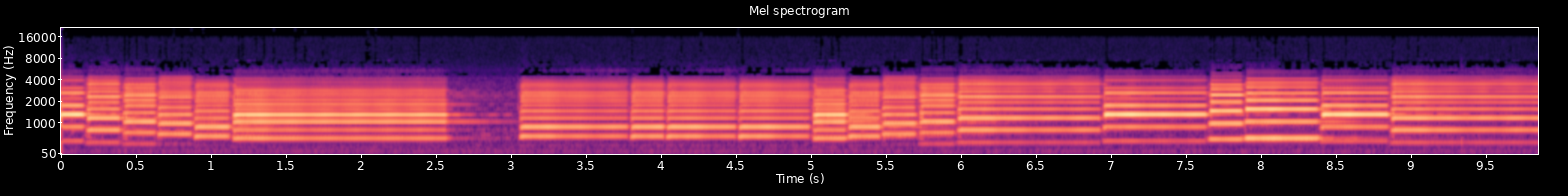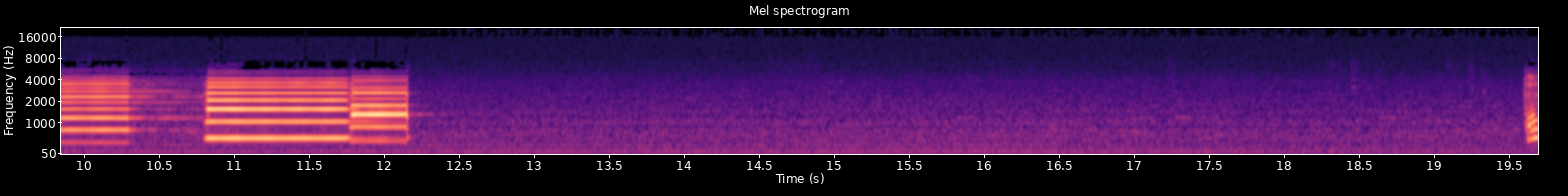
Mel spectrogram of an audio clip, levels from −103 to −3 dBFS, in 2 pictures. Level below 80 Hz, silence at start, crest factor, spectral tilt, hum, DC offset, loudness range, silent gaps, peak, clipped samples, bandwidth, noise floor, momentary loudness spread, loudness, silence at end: -72 dBFS; 0 s; 16 dB; -2 dB/octave; none; under 0.1%; 6 LU; none; 0 dBFS; under 0.1%; 5.8 kHz; -57 dBFS; 9 LU; -14 LUFS; 0 s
